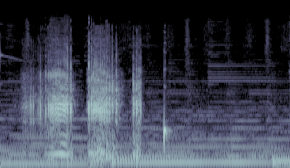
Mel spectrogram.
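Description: Cartoon sound effects over steady background music: two short noisy bursts in the first second, then a brief high blip, as the animated car's wheel is changed.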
